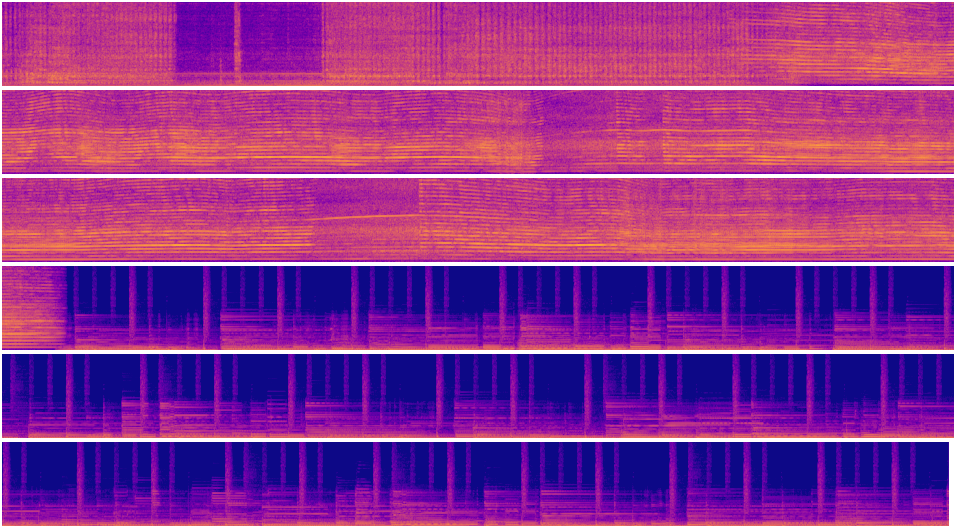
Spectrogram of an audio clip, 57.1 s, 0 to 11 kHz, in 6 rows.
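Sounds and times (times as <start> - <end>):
electric motor whining: 0.0 - 8.4.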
